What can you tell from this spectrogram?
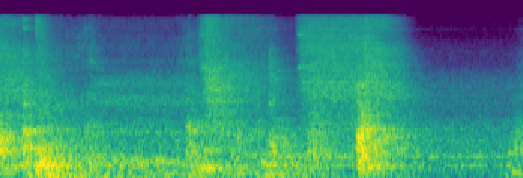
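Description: CNC vertical milling machine running in its enclosure, the spindle moving down: a knock followed by hissing bursts, three of them about a second or so apart, over a steady low machine hum.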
